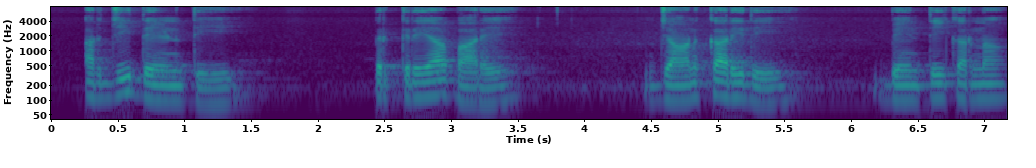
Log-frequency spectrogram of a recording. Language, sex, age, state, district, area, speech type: Punjabi, male, 18-30, Punjab, Faridkot, urban, read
